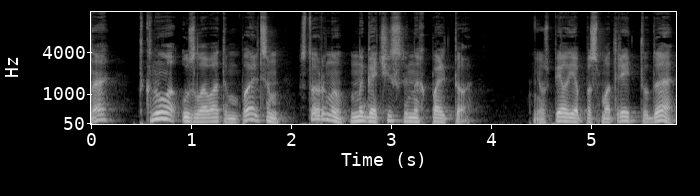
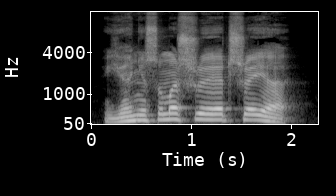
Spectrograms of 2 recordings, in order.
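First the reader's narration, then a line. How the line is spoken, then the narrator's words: Hurt, drawn-out whine. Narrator (Russian): обиженно протянула Нюша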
